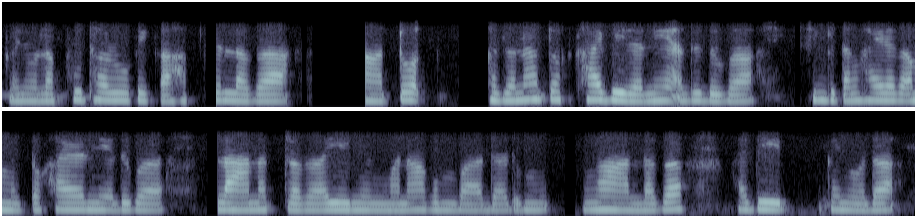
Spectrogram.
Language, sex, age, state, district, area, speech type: Manipuri, female, 18-30, Manipur, Kakching, rural, conversation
